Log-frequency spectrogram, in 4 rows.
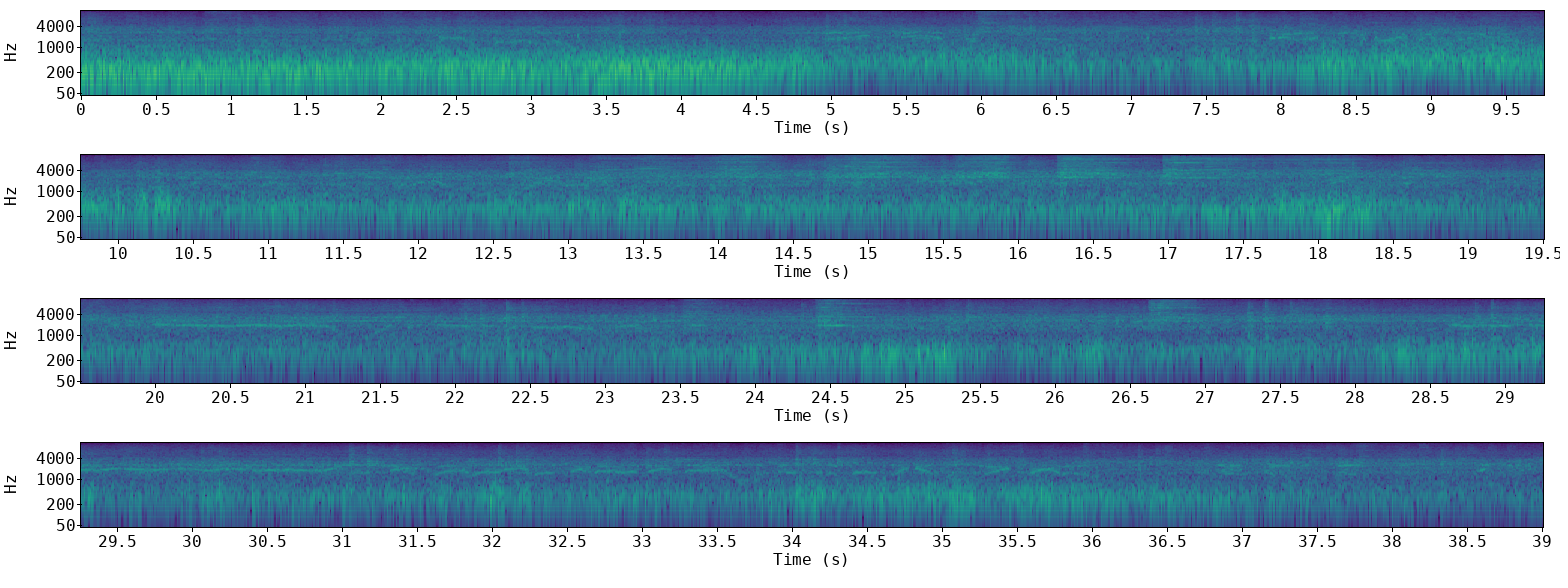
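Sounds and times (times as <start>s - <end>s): train wheels clattering on rail: 0.0s - 39.0s.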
